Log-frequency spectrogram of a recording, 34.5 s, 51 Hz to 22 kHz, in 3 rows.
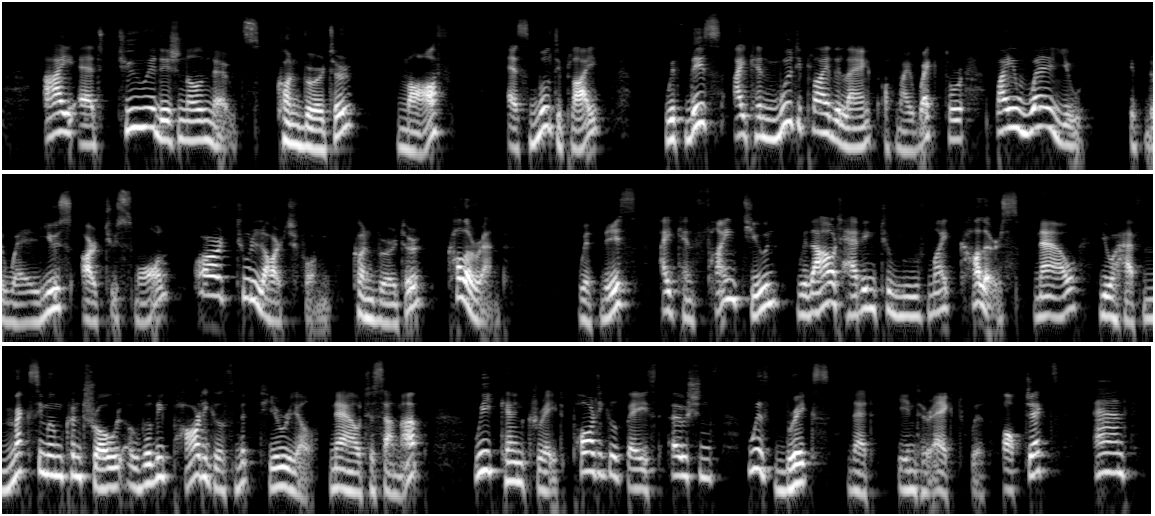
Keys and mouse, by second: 2.9 shift+a, 7.6-9.0 drag, 10.9 click, 11.9 click, 12.9 click, 14.9 shift+a, 18.7 click, 19.9 click, 21.2 click, 24.2 click, 28.7 click, 29.2 click, 29.7-31.0 drag, 31.3 click, 31.7-33.4 drag, 33.6 click.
